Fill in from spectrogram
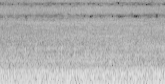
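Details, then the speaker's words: Dodge Neon at idle after replacing shredded alternator belt (loose alternator let belt jump and cause loud ticking), belt now properly tightened, oil full: smooth even petrol idle, steady low hum, no popping or clicking; fixed. "No popping and clicking. Look how tight that belt is. Nice and quiet."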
